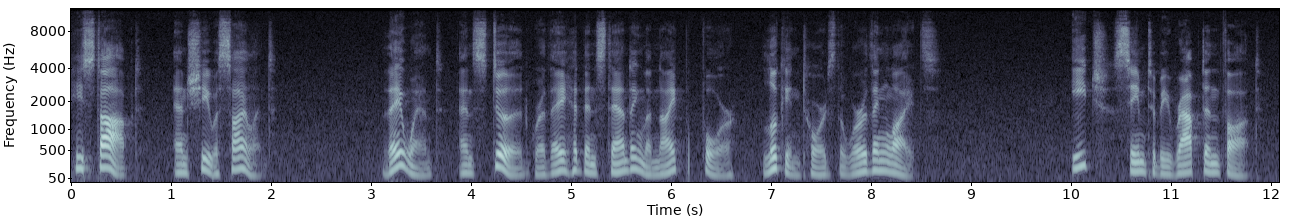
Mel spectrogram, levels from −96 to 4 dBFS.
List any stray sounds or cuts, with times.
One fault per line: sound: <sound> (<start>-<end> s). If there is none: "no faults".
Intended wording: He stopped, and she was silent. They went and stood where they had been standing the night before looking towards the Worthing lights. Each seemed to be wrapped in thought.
sound: dropout (6.2-6.3 s)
